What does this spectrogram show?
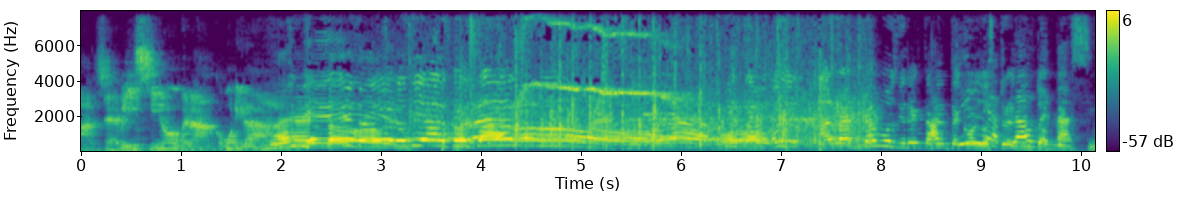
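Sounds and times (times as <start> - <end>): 
speech: 0.2 - 5.8, 6.5 - 10.1
audience applauding: 2.5 - 8.3.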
